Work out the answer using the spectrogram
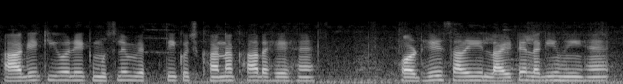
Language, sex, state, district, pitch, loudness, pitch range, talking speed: Hindi, male, Uttar Pradesh, Lalitpur, 180 Hz, -19 LUFS, 170-185 Hz, 175 wpm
